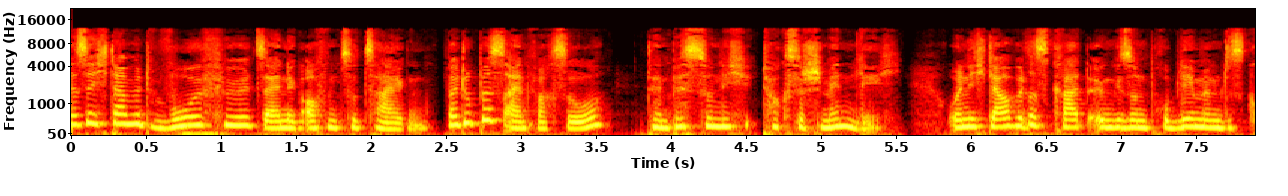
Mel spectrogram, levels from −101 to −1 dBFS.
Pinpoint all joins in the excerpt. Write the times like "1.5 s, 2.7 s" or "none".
1.5 s, 3.6 s, 6.4 s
